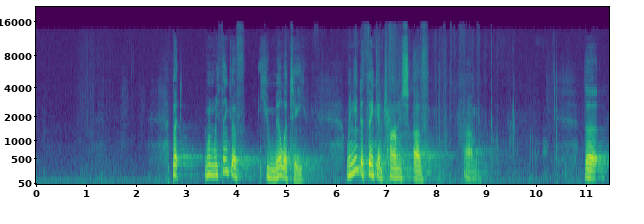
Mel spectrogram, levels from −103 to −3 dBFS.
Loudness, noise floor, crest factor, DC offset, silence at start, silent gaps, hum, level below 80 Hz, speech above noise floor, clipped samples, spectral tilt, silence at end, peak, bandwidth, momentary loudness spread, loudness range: -23 LUFS; -60 dBFS; 20 dB; under 0.1%; 2.75 s; none; none; -60 dBFS; 38 dB; under 0.1%; -7.5 dB/octave; 0 s; -4 dBFS; 15.5 kHz; 22 LU; 9 LU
